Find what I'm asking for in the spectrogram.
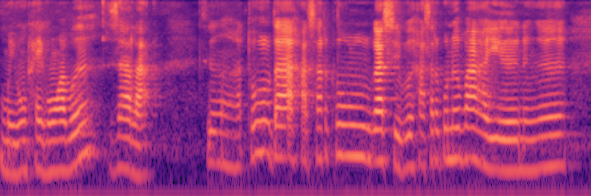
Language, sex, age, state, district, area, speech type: Bodo, female, 45-60, Assam, Kokrajhar, urban, spontaneous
